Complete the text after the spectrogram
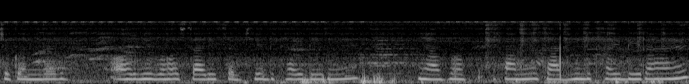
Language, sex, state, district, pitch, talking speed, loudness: Hindi, female, Uttar Pradesh, Muzaffarnagar, 235 Hz, 150 wpm, -29 LUFS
